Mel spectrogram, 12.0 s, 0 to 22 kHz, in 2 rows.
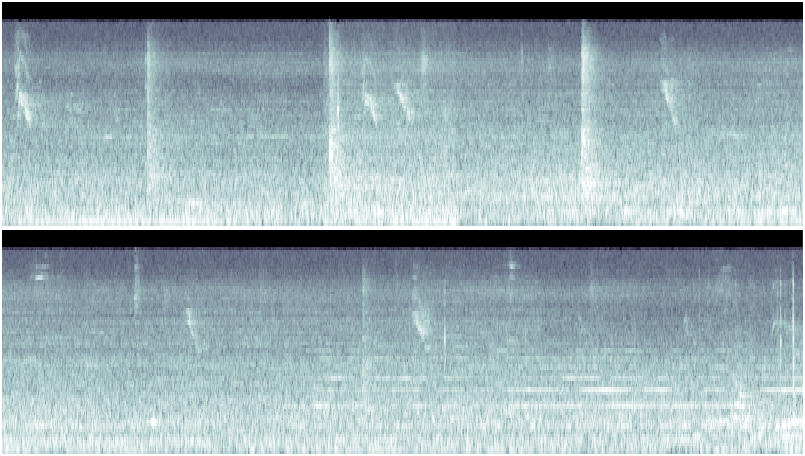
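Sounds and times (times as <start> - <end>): city background hum: 0.0 - 12.0.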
